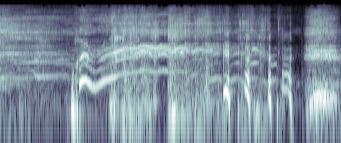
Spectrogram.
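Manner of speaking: shrieking laugh. Real, not acted. Cohost cracking up over the Irish mix-up, shrieking laugh.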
